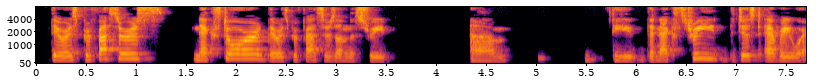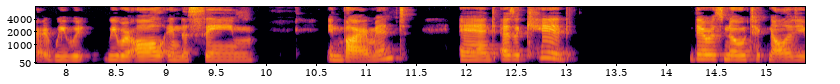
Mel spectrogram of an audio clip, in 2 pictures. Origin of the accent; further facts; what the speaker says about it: Pakistan; now in Canada; I was raised in Pakistan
